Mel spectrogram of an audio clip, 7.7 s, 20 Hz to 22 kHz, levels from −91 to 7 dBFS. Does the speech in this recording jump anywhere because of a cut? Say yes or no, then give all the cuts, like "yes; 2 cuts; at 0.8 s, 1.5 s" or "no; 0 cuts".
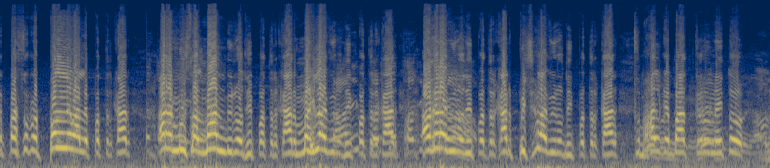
yes; 2 cuts; at 1.4 s, 6.4 s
